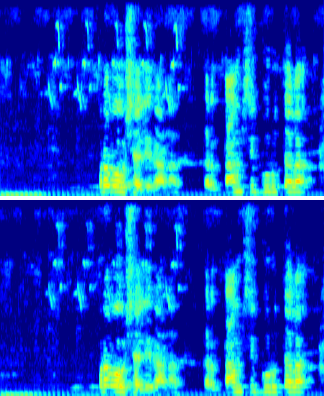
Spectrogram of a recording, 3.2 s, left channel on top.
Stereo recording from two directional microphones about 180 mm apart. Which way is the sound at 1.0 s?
10° left (ahead or behind).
